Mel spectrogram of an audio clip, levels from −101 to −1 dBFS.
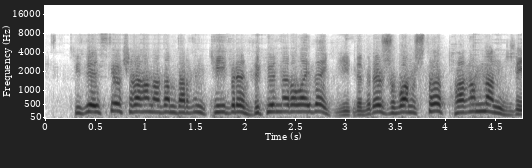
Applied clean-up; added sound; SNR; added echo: neural separator model SepFormer DNS4.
